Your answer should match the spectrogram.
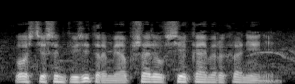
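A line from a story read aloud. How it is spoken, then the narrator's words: Plain. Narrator (Russian): сказал Гессер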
